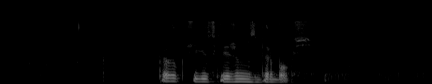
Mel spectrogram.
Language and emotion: Russian, neutral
